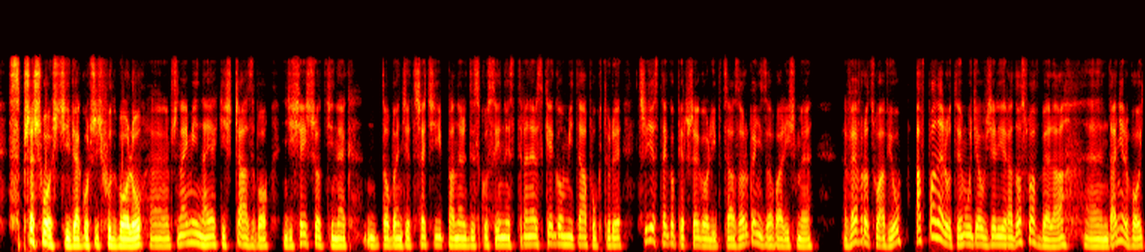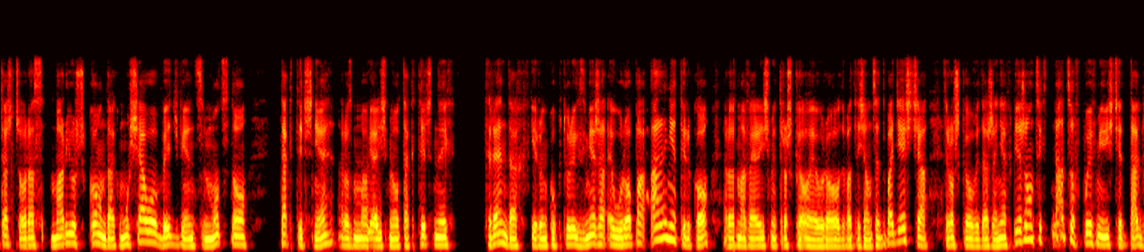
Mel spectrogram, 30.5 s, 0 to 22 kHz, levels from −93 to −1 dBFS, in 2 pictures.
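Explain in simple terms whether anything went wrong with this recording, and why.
Microphone overload at 1.77 to 1.79 s, just before "e przynajmniej na jakiś": a peak slightly exceeded the recording limit, clipping its top and adding a brief harsh crackle, likely from the input level being set too high.

Microphone volume stepped down at 0.62 s and again at 1.86 s, also just before "e przynajmniej na jakiś": the sound suddenly gets quieter, a small drop first and then a much larger one, as the call software likely turned the microphone input down.

Short stall from a late packet at 15.40 s (held about 75 ms) and 20.04 s (about 54 ms): a piece of audio arrived late, so the last sound was stretched until it came. Nothing is lost, but the sound hangs briefly.

Jitter buffer speed-up from 17.49 to 18.44 s: extra delay had built up, so tiny slices were trimmed repeatedly, removing about 70 ms. The speech runs about 7% faster at the same pitch.

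Short concealed packet loss at 20.12 s (about 40 ms missing) and 25.01 s (about 30 ms missing, between "ale nie tylko" and "troszkę o"): the audio never arrived, so the receiver filled each gap by continuing the previous sound, leaving a brief smear.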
